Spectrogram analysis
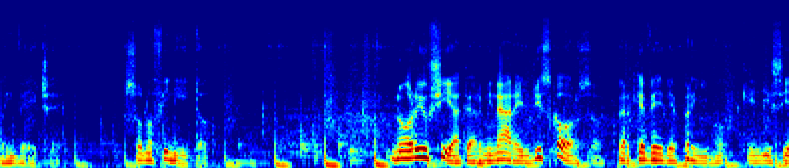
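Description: Gravelly male audiobook narrator. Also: mid-range voice. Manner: measured storytelling. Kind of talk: scripted narration.

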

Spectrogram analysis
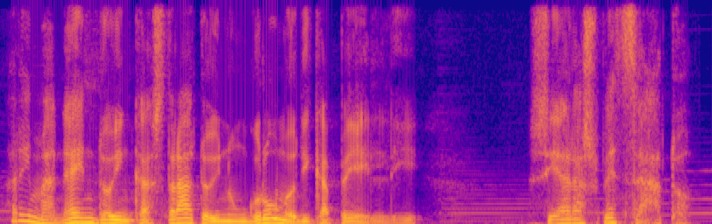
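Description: A man reading a story aloud in an expressive, sing-song storytelling manner. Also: medium pitch, measured pace, gravelly. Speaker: narrator. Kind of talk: audiobook reading. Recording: faint music behind.

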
